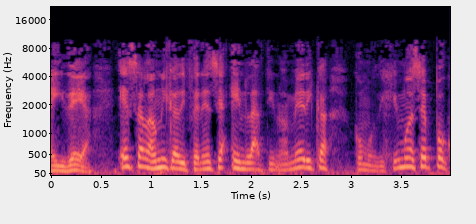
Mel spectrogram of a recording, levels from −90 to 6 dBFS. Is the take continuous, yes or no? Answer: yes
